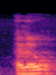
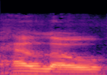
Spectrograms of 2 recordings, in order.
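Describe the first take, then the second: First: The word is said quickly. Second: The word is said slowly.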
